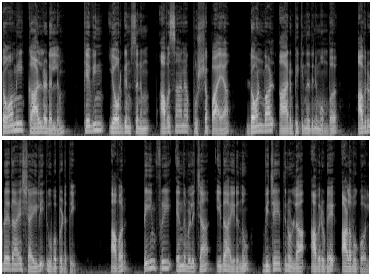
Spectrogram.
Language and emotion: Malayalam, neutral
